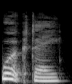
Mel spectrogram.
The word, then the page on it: workday: British English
